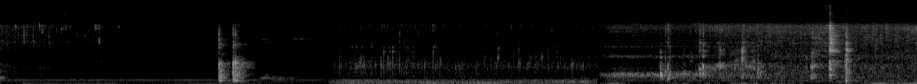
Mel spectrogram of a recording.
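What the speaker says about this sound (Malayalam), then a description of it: "ആ ജാറ് കഴുകിയ വെള്ളം മാത്രം ഞാൻ ഒഴിച്ചു കൊടുക്കുന്നു" Water from rinsing a jar is poured into chicken frying in a pan for South Indian chicken chukka, giving a sizzle, a brief splash and stirring scrapes, with the frying hiss growing louder near the end.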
